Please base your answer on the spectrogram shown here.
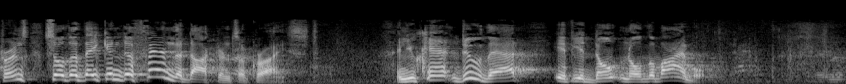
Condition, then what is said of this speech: No condition.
